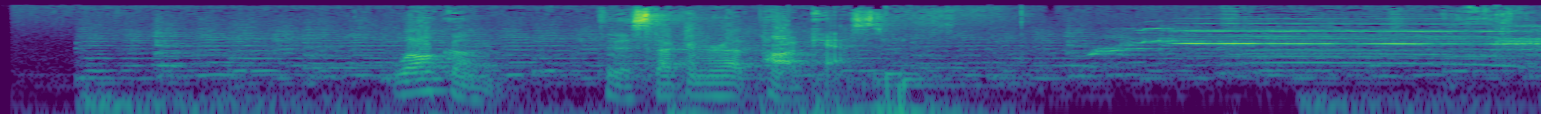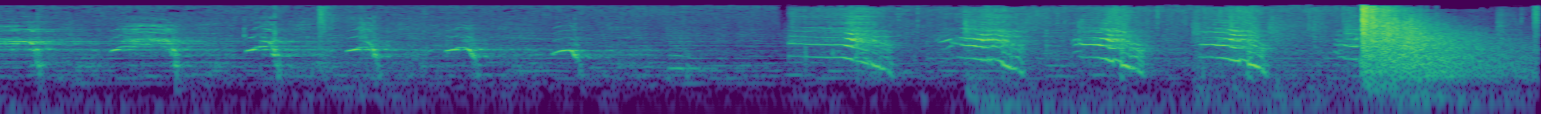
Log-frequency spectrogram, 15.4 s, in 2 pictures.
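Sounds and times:
speech: 2.0s - 4.8s
repeated high falling animal calls: 5.4s - 14.6s
hunting rifle gunshot: 14.5s - 15.4s.

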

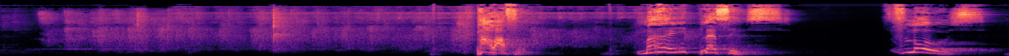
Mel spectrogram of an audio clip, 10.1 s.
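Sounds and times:
audience clapping: 0.0s - 7.7s
speech: 4.9s - 5.4s, 6.4s - 7.8s, 9.2s - 9.8s.

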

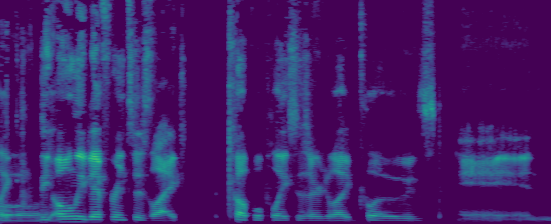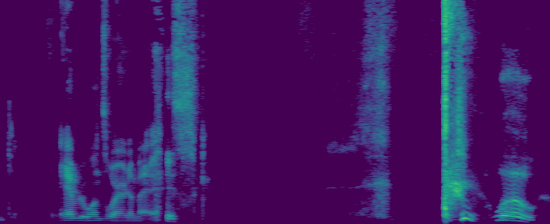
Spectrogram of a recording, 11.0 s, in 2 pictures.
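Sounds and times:
speech: 0.4s - 7.6s, 10.1s - 10.9s
sneeze: 10.0s - 10.4s.

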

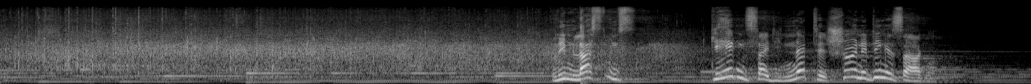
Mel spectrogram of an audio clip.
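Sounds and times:
audience applause: 0.0s - 7.6s
speech: 5.5s - 6.5s, 7.1s - 9.4s.

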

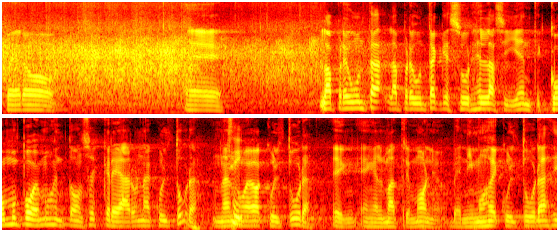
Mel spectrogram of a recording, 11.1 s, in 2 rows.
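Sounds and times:
speech: 0.0s - 0.7s, 1.8s - 2.3s, 3.2s - 11.1s
congregation applause in a church: 0.0s - 4.0s.

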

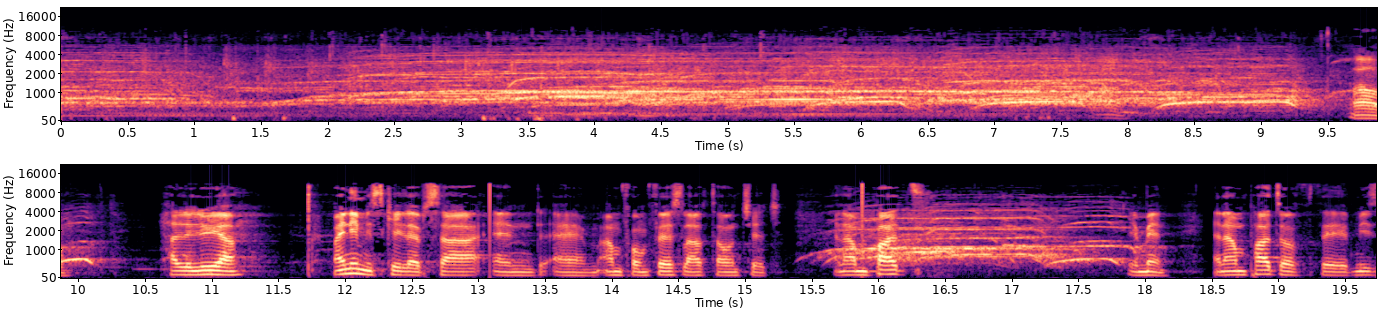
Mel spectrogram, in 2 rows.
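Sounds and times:
church congregation cheering and whooping in praise: 0.0s - 10.2s, 15.6s - 18.0s
speech: 9.7s - 10.1s, 10.7s - 11.3s, 11.9s - 16.4s, 17.9s - 19.7s.

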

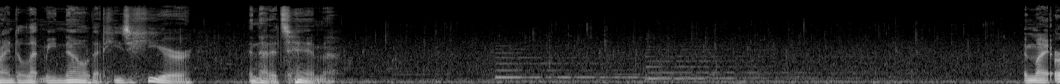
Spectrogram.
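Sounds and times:
speech: 0.0s - 3.4s, 10.2s - 10.5s
steady rain pattering on a surface: 0.0s - 10.5s
low humming drone: 4.9s - 9.4s.

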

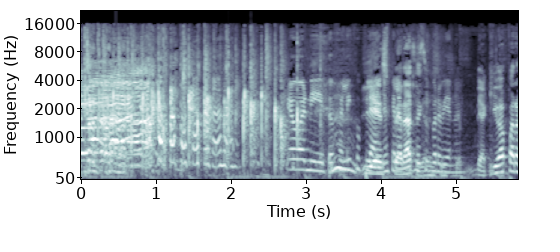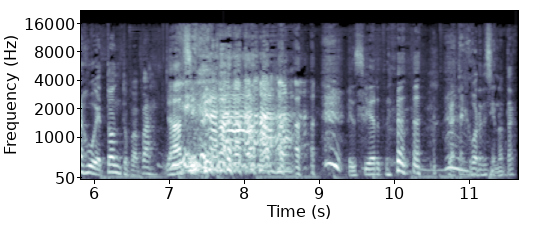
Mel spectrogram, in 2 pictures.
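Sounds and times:
laughter: 0.0s - 2.2s, 7.1s - 11.0s
hands clapping in applause: 0.0s - 3.4s
speech: 3.0s - 11.6s.

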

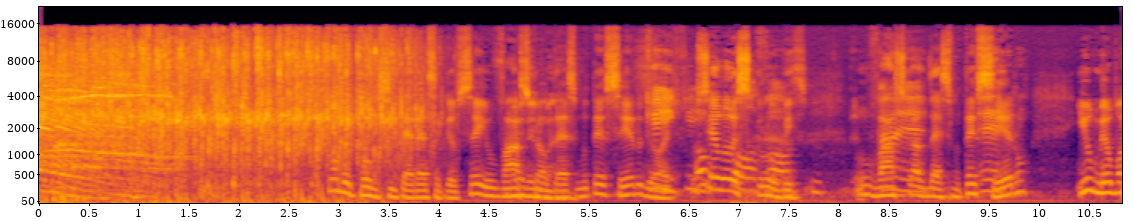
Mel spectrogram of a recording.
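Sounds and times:
applause: 0.0s - 4.1s
speech: 2.9s - 10.8s.

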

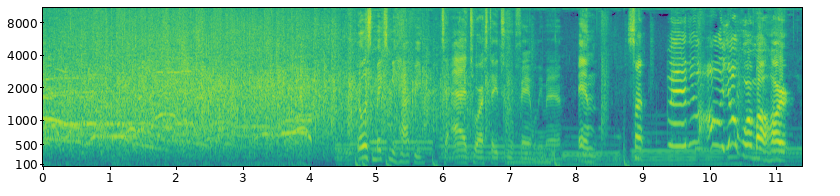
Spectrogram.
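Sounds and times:
round of applause: 0.0s - 6.6s
speech: 4.7s - 11.3s.

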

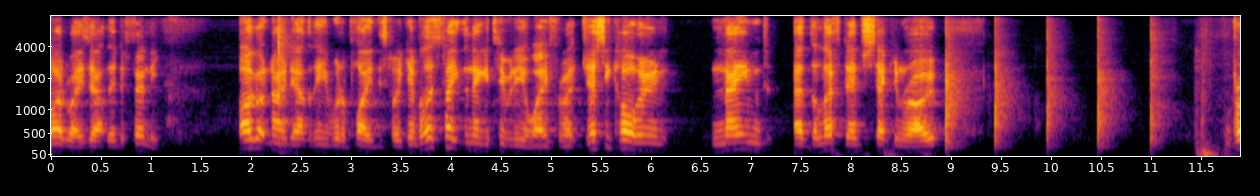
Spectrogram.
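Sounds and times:
speech: 0.1s - 9.2s
hand claps: 8.4s - 11.8s.

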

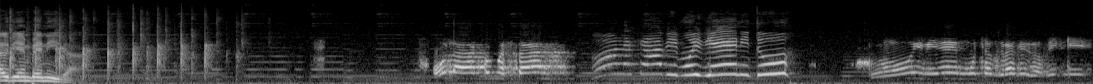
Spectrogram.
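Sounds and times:
speech: 0.0s - 0.9s, 6.8s - 8.0s, 8.8s - 10.9s
applause: 0.0s - 2.7s
soft tonal background: 2.6s - 10.3s.

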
